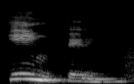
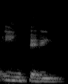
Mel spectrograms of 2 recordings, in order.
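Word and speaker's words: ínterim: louco isso mas é como é que a gente fala interim ou interim a gente fala interim mas a pronúncia correta é interim aí eu sei na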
